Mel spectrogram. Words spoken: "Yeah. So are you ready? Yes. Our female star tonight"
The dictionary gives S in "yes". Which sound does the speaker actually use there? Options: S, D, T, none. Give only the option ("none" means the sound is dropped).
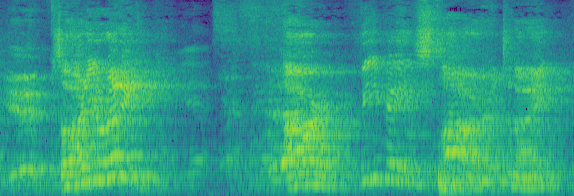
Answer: none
